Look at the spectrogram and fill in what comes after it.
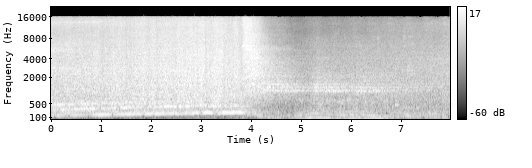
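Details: Volvo 850 turbo with 19T turbo on the dyno under load: rising drone then revs fall away abruptly; suspected misfire, ran lean at the end, never shows up on the street.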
